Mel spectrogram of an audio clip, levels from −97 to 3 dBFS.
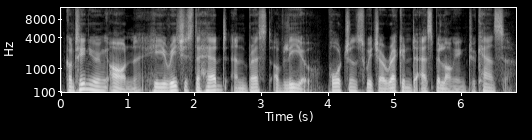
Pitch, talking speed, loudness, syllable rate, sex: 105 Hz, 160 wpm, -19 LUFS, 4.3 syllables/s, male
